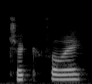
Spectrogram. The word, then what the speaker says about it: Chick-fil-A: You talking about like like we just got a Chick-fil-A. Who cares? Is that how you say it? Chickfil-A.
